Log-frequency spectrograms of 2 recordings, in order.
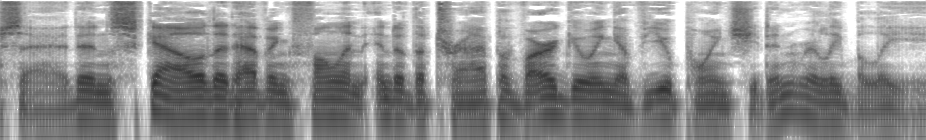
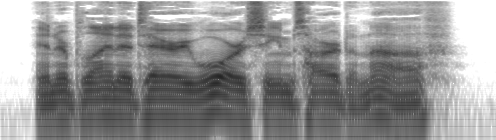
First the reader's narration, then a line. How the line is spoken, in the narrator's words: said Jones dryly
